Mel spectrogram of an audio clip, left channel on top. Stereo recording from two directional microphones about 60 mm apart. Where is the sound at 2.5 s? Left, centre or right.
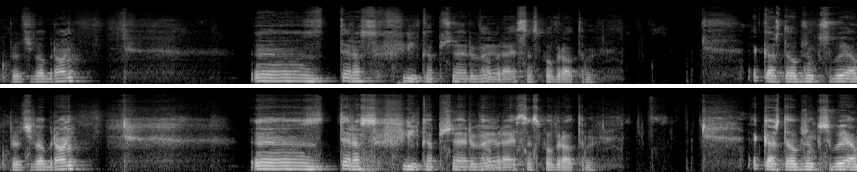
Centre.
